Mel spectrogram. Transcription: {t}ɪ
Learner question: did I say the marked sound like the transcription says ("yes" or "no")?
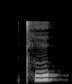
no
